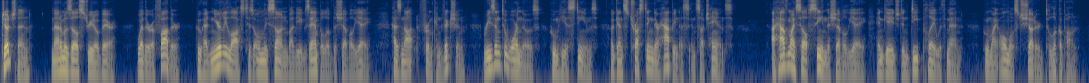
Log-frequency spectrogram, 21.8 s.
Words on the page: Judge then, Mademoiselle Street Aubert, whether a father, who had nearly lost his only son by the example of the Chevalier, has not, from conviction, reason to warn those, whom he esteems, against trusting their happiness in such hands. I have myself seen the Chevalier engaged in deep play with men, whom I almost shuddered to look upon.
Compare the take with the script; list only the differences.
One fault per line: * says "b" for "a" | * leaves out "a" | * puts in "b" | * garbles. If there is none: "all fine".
all fine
